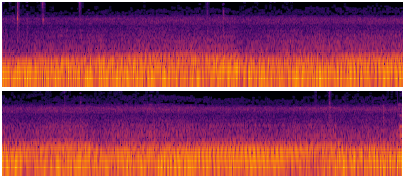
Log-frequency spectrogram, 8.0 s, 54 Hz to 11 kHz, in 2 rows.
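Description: A BMW M4 running a Stage 1 tune accelerates hard, its engine droning loud and steady with rising tones through several gear changes, heard from inside the car without talk.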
